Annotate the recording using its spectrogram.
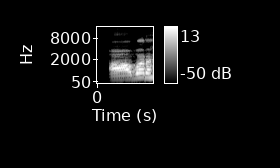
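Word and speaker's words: hour: इसमें आपका लिखा देखिए आवर है और आवर है तो ये होता है जब भैया साइलेंट करना था तो लिखते नहीं तो ना लिखते एच को छुपा लेते तो क्या बच जाता आवर इसका मतलब क्या होता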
